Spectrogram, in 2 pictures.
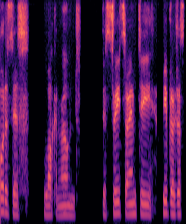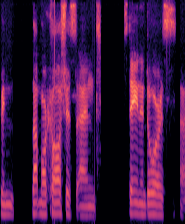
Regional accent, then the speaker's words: Limerick, Munster, Ireland; there from Castletroy in Limerick.

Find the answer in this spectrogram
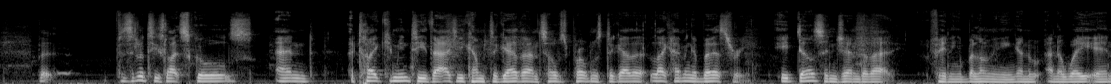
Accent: East of England, United Kingdom; moved away as an adult; also born or lived in London; now in Ireland; I grew up in England, in the Cambridgeshire Fens, and we came to Ireland for a more peaceful, more balanced life. We'd spent 20 years in London.

